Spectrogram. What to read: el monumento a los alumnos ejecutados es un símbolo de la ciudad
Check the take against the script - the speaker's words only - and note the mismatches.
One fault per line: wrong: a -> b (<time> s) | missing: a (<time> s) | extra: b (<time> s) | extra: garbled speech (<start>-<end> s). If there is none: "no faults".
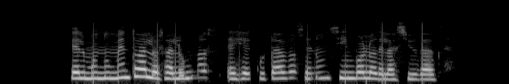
no faults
